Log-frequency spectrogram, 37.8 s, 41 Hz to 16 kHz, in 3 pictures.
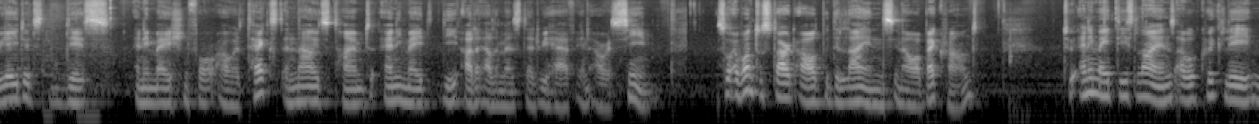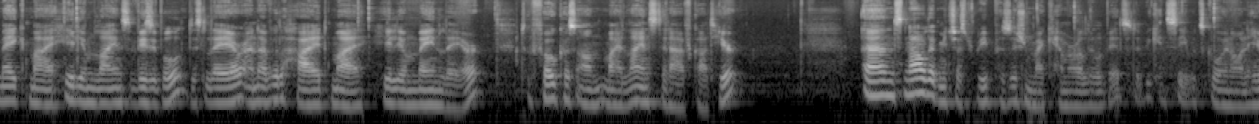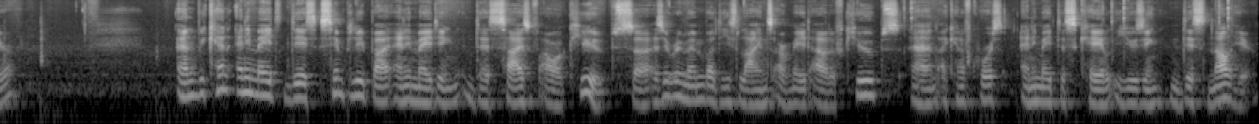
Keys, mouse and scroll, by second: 11.1 click, 13.3 click, 16.3 click, 22.3-22.9 typing, 23.4-24.9 drag, 34.3 click.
